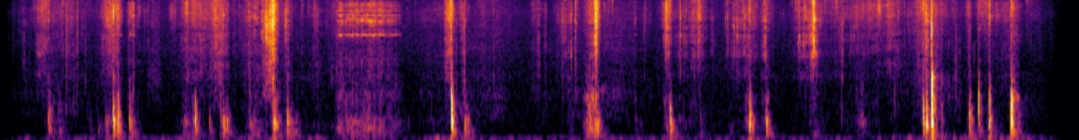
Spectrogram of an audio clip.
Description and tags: Handling rocks
An old stone wall in the forest had a bunch of loose rocks, so I wanted to record me handling, shifting the rocks. The sounds that resulted were very interesting to me.
Nature, ambience, rock, thump, rocks, field-recording, stones, stone, rumble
